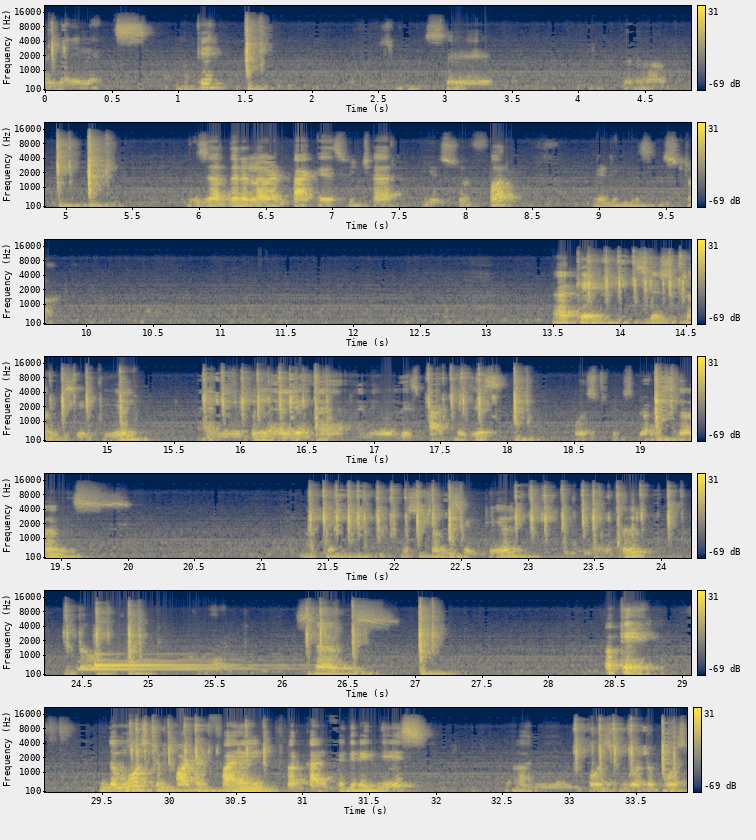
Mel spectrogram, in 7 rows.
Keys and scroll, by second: 0.0-0.5 typing, 1.5 Return, 5.1 Return, 13.5-18.2 typing, 19.1 Return, 21.0-24.3 typing, 24.8 Tab, 25.9-26.8 typing, 27.0 Return, 29.4-31.1 typing, 32.7-33.8 typing.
